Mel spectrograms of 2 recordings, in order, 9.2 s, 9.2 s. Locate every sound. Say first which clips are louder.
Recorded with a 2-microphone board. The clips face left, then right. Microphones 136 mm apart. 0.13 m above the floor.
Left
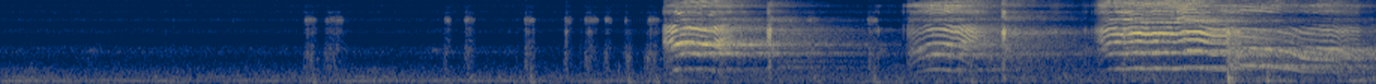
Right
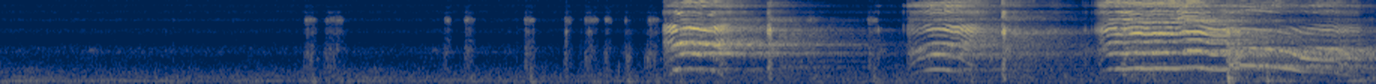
4.4 s a baby crying: left 1 dB; 20° right (ahead or behind), 1.0 m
